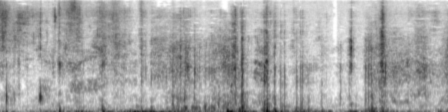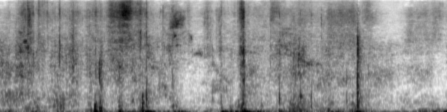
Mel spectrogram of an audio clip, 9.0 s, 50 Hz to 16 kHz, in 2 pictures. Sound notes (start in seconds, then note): 0.3 glove sounds, notebook shuffling; 8.7 glove sounds, pencil clicking, writing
